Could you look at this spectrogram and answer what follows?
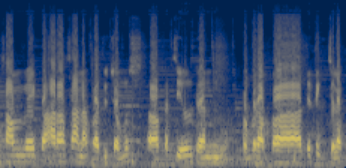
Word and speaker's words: Jamus: Jamus kalau orang luar kan bacanya Jamus ya. Kalau orang Sragen Karanganyar Jamus. Jadi ada N-nya gitu. Nah ini ya dulu, nah sebelah sini dulu jelek banget sini.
